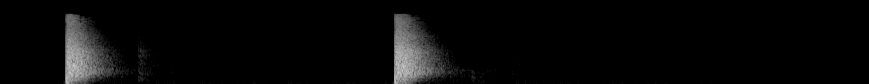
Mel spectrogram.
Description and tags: Pistooli, laukaus sisällä / Pistol, Mauser 7.65, shot, two gunshots, interior
Pistooli, Mauser 7.65. Laukaus, ampuminen ladossa. 2 x.
Paikka/Place: Suomi / Finland / Liljendal
Aika/Date: 29.09.1989
Laukaus, Pistol, Shot, Yleisradio, Gun, Tehosteet, Finland, Weapons, Soundfx, Finnish-Broadcasting-Company, Yle, Ammunta, Ampuminen, Pistooli, Ase, Field-Recording, Laukaukset, Gunshot, Suomi, Shooting, Weapon, Pyssy, Aseet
